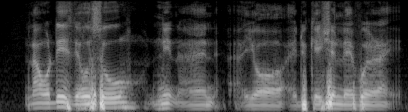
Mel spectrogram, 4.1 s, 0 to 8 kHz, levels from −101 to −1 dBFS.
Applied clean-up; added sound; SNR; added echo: none; none; none; none.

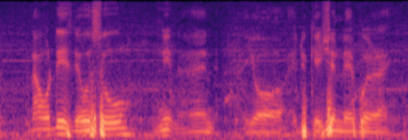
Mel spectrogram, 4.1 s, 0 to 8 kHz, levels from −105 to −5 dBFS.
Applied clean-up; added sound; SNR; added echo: none; Engine; 18 dB; none.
